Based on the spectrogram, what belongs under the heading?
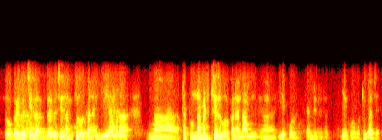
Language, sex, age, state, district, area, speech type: Bengali, male, 45-60, West Bengal, Paschim Bardhaman, rural, conversation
